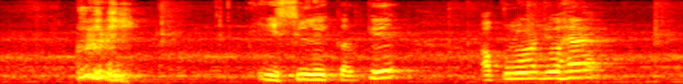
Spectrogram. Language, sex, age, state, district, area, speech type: Hindi, male, 60+, Bihar, Begusarai, rural, spontaneous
